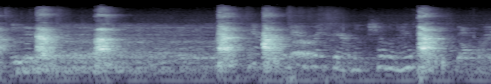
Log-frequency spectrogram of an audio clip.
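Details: Boston terrier puppy directs barks at a cat: five short, sharp barks at uneven intervals, two paired close together, with a human voice speaking alongside.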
